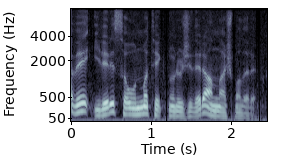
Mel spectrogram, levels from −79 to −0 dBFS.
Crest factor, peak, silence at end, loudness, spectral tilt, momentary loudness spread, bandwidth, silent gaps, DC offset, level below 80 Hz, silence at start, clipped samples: 16 dB; -6 dBFS; 0.15 s; -22 LUFS; -6.5 dB/octave; 6 LU; 8 kHz; none; 0.4%; -44 dBFS; 0 s; under 0.1%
